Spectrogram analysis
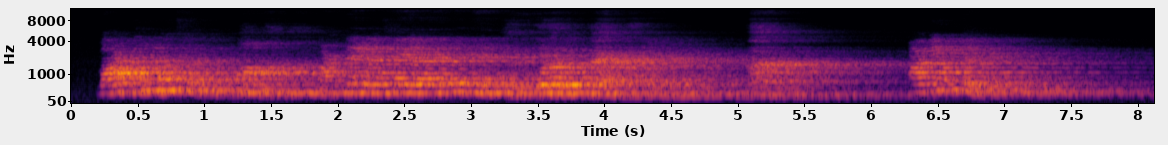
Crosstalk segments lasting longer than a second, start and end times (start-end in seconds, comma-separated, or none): none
